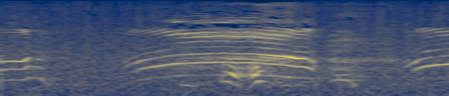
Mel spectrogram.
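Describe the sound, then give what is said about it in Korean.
A baby wails in high, wavering cries, fairly loud, rising and falling in pitch across a couple of seconds with a brief catch of breath between bursts. “아기를 아기를 일단 나한테 줄래요? 내가 한번 안아서 달래볼게요.”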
